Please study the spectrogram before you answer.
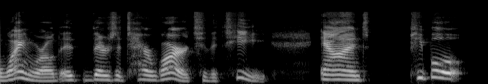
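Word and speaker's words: terroir: places like the wine world it there's a teroir to the tea and people I have this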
